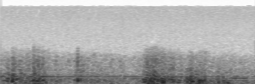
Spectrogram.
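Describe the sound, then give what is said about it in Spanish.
Low, heavy thunder from a storm forming over a sunny, cloudless place rolls and rumbles continuously, swelling louder in the middle and later, with deep booming bursts and no voices present. “En un inicio truenos leves, pero después estruendos fuertes y también relámpagos.”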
